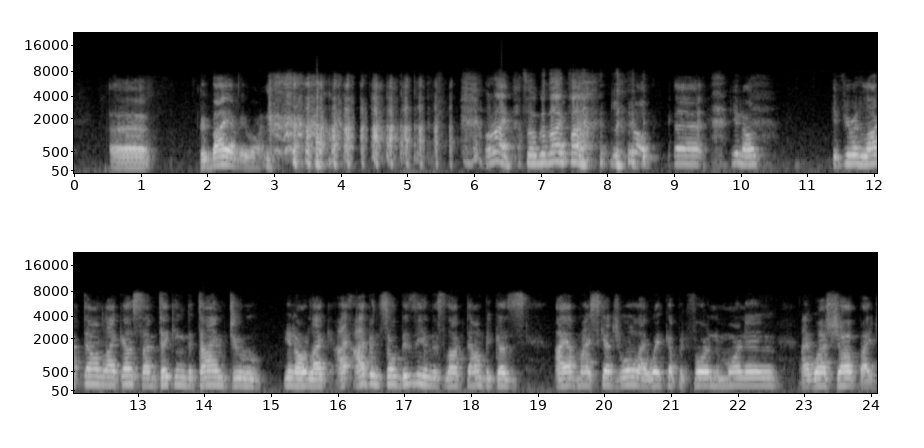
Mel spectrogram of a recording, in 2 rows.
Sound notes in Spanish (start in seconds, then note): 2.9 Risas; 2.9 pausa; 7.4 Risas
